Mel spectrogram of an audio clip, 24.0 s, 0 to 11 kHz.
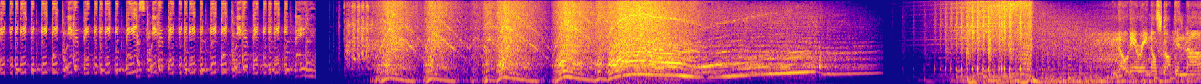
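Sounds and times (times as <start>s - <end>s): motorcycle engine revving: 6.9s - 17.7s
electronic music: 18.2s - 24.0s.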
